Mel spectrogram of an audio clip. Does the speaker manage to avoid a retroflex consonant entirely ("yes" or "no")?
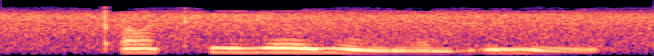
yes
